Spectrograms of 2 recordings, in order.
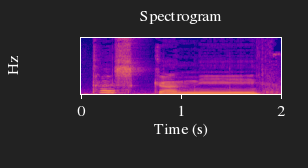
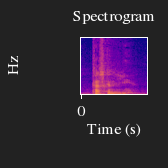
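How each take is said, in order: First: It is said in a doubtful, sarcastic way. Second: It is said in a sure, sincere way. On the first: It is definitely not true. "it can be like yeah, definitely not" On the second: It is certainly true. "you're very certain about it"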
